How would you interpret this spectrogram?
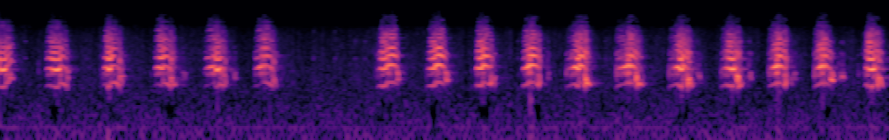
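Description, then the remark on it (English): An old turkey box call sounds a run of slow, drawn-out gobbler yelps, six notes, a short pause, then about ten more in a steady, unhurried rhythm, loud with no talking. “The gobbler yelp, I got an old box call here. Just lengthen your yelp.”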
